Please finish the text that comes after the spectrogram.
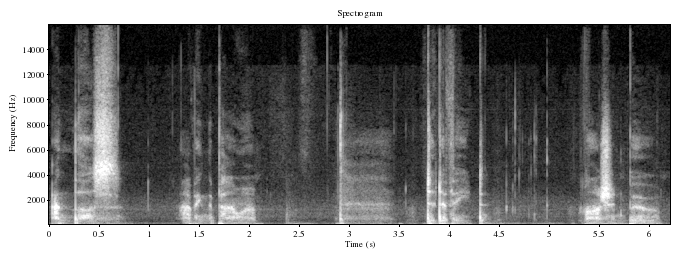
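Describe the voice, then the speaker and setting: A man hosting ASMR, whispering trivia narration in a breathy, unvoiced voice with soothing, deliberate short phrases. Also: pushed and bright. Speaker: ASMR host. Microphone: close microphone.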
